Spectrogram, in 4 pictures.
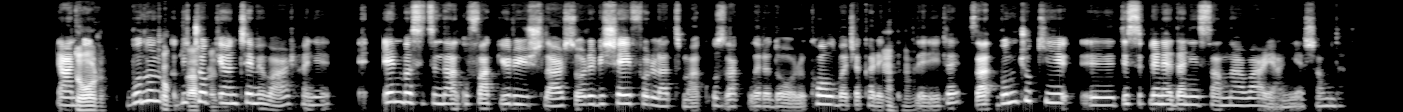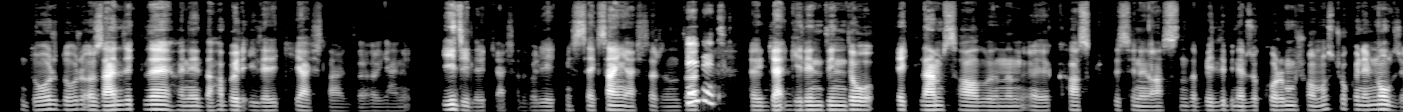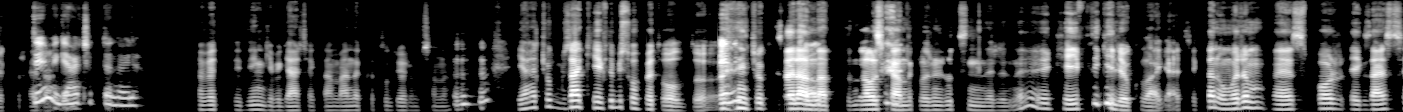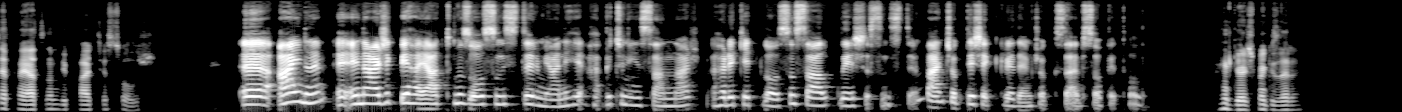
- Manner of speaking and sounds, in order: other background noise; unintelligible speech; chuckle; laughing while speaking: "Çok güzel anlattın alışkanlıklarını rutinlerini"; unintelligible speech; chuckle; chuckle
- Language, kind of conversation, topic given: Turkish, podcast, Egzersizi günlük rutine dahil etmenin kolay yolları nelerdir?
